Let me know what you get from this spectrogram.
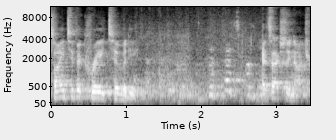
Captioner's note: laughing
